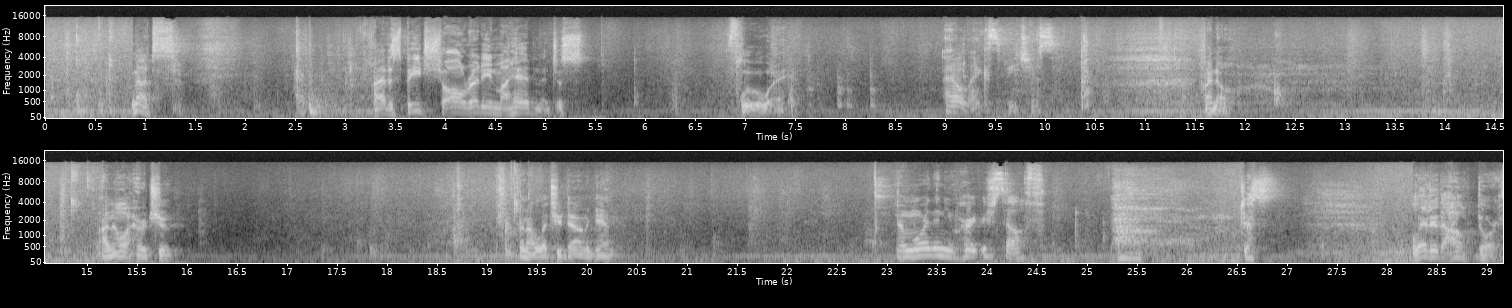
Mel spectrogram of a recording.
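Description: A middle-aged man speaks firmly, close by.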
